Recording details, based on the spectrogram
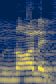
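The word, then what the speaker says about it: knowledge: तो यहां पे के और डी साइलेंस है। साइलेंट लेटर कहा जाता है। इसे इसे नहीं पढ़ना है।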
